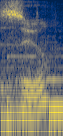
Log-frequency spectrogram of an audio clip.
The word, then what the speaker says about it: ぞ: ぞ Pronounce it as zo, like in the word zone.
